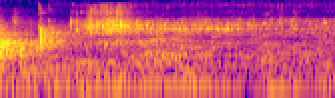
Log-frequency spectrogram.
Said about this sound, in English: As the bartender pours me a beer, I spot another guy, lingering in the corner, on his own, staring off into space.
